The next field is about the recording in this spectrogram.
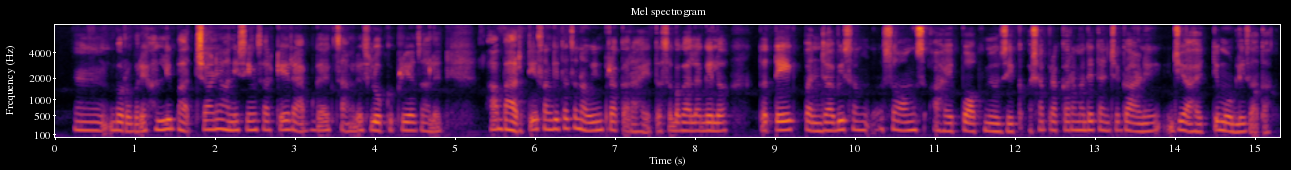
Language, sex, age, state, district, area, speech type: Marathi, female, 30-45, Maharashtra, Satara, urban, spontaneous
